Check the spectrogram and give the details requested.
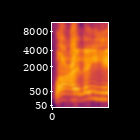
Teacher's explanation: وعلیہ، واو کی ادائیگی ہونٹوں کی گولائی سے. وعلیہ، عین ادا ہوتا ہے حلق کے درمیان والے حصے سے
